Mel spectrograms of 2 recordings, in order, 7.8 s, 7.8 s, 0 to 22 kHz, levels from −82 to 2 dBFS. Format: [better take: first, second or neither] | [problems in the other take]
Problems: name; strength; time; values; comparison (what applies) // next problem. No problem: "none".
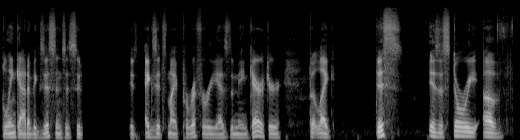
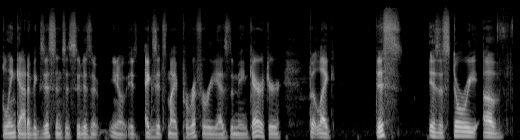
second | audio cutting out; at 1 s for 0.5 s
